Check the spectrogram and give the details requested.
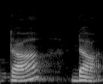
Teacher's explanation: నాలుక కొనను పైకి ముడిచి ఉచ్చరిస్తాము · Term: మూర్ధన్యాలు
